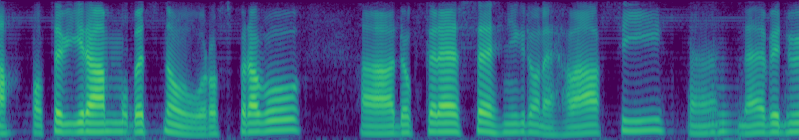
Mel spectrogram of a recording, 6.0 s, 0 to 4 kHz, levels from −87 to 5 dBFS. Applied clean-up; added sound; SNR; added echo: neural separator model SepFormer WHAM!.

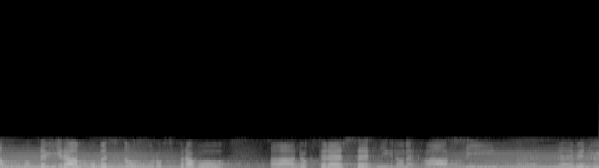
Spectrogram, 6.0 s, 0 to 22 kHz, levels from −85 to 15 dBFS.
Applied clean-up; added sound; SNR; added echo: none; Bowed string instrument; 4 dB; none.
